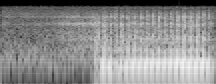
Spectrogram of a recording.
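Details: A sleeping Bloodhound gives one deep, rattling snore after a moment of quiet.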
